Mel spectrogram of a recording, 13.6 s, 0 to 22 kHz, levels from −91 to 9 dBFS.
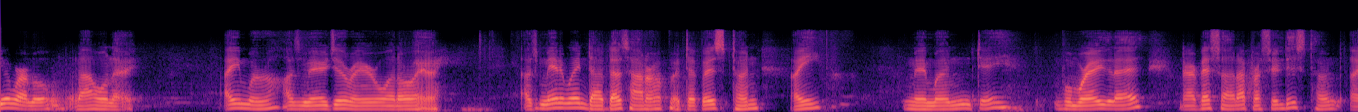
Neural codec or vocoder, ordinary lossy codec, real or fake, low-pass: codec, 16 kHz, 0.5 kbps, X-Codec, HuBERT features, trained on balanced general audio; none; fake; 7.2 kHz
